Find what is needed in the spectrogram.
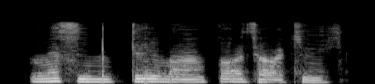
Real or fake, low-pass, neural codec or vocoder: fake; 7.2 kHz; codec, 44.1 kHz, 1.7 kbps, Pupu-Codec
